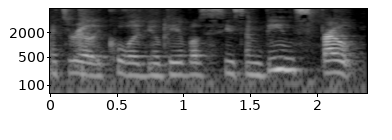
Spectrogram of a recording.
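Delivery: normal talking voice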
